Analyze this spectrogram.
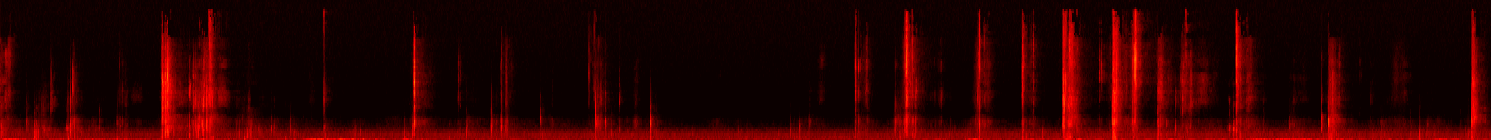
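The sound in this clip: Footsteps of a walk outdoors on a roundabout stroll outside a mansion, with many steady steps and irregular louder thuds over a low rumble of background noise.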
